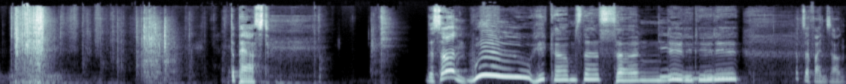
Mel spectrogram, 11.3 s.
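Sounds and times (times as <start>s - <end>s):
tarot cards being shuffled: 0.1s - 2.9s
speech: 3.0s - 3.7s, 5.7s - 11.2s.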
